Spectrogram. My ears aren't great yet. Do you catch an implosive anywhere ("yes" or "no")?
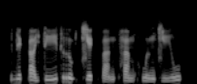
no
